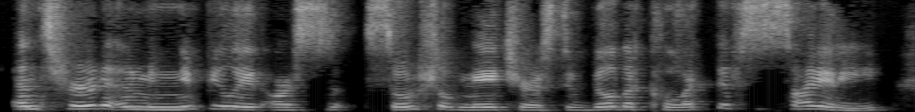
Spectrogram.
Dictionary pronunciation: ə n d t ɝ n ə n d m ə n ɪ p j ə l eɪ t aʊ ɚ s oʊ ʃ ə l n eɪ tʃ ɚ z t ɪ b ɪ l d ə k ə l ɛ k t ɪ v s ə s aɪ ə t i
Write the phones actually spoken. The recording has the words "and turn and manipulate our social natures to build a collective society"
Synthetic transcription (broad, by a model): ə n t ɝ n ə n m ə n ɪ p j ə l eɪ t aʊ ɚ s oʊ ʃ l n eɪ tʃ ɚ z t ɪ b ɪ l d ə k ə l ɛ k t ɪ v s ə s aɪ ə t i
